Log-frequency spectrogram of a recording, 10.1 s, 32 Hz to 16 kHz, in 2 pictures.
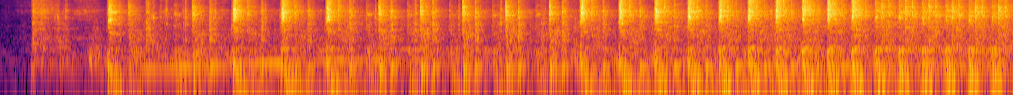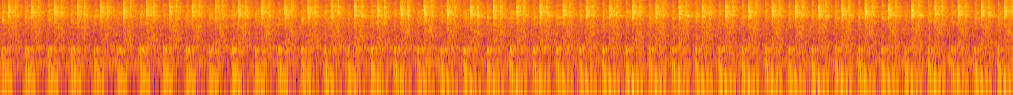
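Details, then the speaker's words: Western Electric 15B light plant single-cylinder engine starting and running without load before a 25 A resistive load is connected; cranks, catches and settles into an even steady beat with no knocks or misses; normal start and idle. "so you'll hear the engine running not under load first and then i'll put the load on"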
